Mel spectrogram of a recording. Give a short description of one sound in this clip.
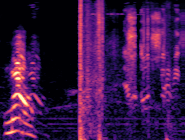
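A handgun fires a single shot.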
